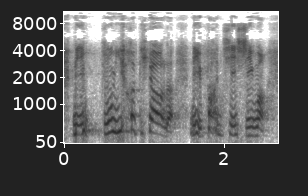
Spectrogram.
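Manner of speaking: slow, laughing as if scolding; laughing mock telling-off. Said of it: "其实上面的人就说". (边笑边慢慢说不要跳)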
